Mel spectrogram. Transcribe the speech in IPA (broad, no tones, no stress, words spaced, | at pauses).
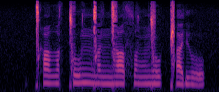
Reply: ǀʰiðˤɨǀo ŋ͡ǀɐŋ͡ǀisˤʉ ŋ͡ǀoǁa ɾʲo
